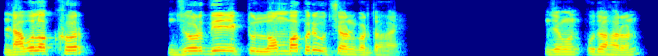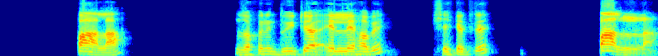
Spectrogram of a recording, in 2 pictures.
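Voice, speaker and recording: A male language teacher narrates a step-by-step lesson, explaining pronunciation rules and repeating each example word twice, slowly and clearly. His mid-range voice sounds pushed and bright.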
